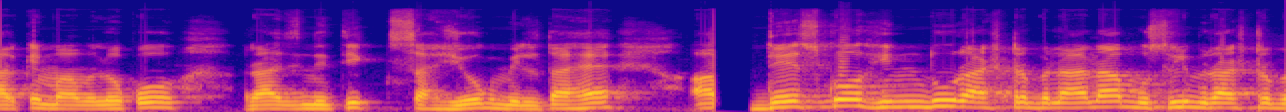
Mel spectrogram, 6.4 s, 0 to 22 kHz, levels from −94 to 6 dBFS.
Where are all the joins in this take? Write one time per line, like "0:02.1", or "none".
0:03.6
